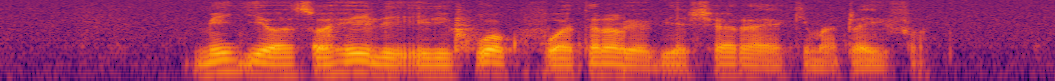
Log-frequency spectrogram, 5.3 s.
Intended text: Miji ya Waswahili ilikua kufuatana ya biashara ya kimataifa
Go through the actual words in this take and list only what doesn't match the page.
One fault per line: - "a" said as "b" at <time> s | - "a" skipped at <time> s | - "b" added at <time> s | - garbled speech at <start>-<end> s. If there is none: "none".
none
